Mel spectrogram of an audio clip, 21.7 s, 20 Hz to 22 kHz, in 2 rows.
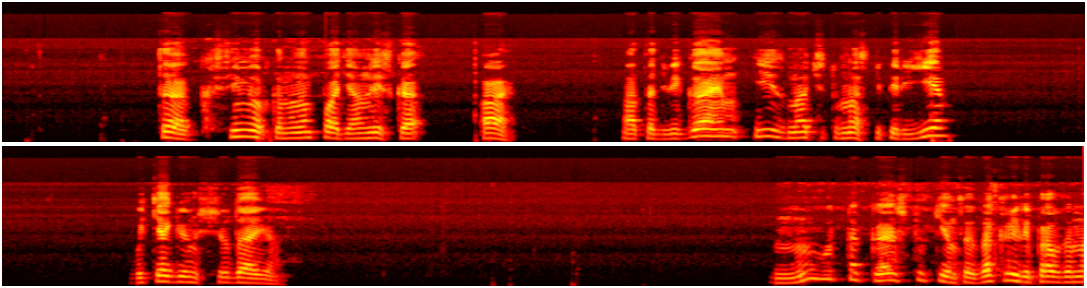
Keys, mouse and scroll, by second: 0.4 middle click, 2.5 KP_7, 4.7 a, 6.0-8.2 drag, 15.7 click, 16.6-20.7 middle drag.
